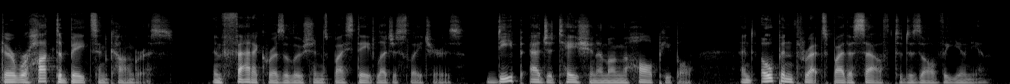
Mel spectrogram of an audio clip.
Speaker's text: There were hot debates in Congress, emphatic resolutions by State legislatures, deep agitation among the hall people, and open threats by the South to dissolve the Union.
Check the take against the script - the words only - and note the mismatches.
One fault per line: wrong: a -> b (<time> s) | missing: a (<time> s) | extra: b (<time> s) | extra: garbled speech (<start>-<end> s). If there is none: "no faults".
no faults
